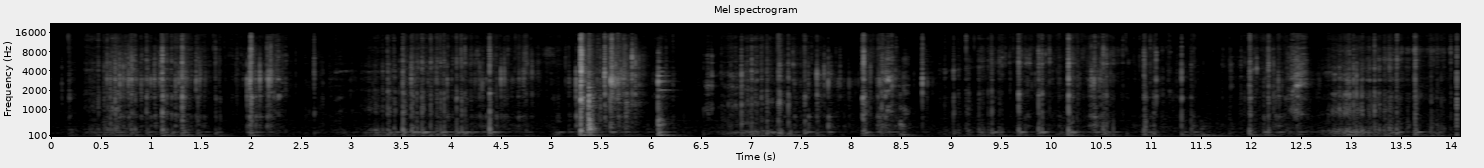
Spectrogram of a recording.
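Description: A solid rectangular white soap bar with embossed text, dry and held in one hand, is scraped and shaved with a utility knife blade. Bursts of crisp, bright scratching and crackling come in short passes separated by brief pauses, with sharp ticks as the blade catches. Flakes of soap fall off the bar.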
